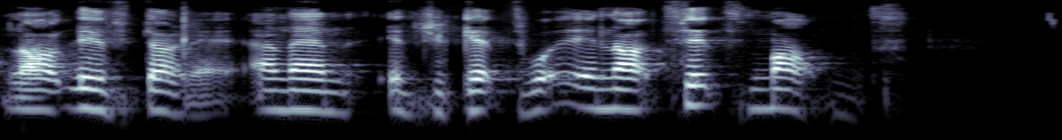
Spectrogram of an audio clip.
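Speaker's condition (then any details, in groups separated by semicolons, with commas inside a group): Cerebral palsy; obvious speech impediment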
